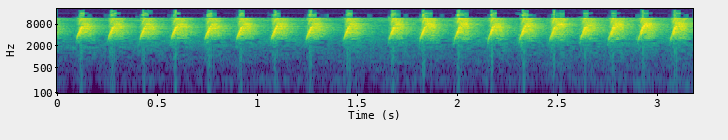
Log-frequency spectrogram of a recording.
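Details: Song of a Van Hasselt's sunbird, recorded for tutoring caged birds: a steady run of high, sharp, slightly descending chip notes, about three every second, continuing evenly throughout.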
